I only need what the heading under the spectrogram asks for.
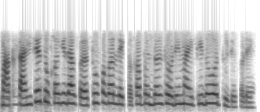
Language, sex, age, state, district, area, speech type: Goan Konkani, female, 18-30, Goa, Tiswadi, rural, conversation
